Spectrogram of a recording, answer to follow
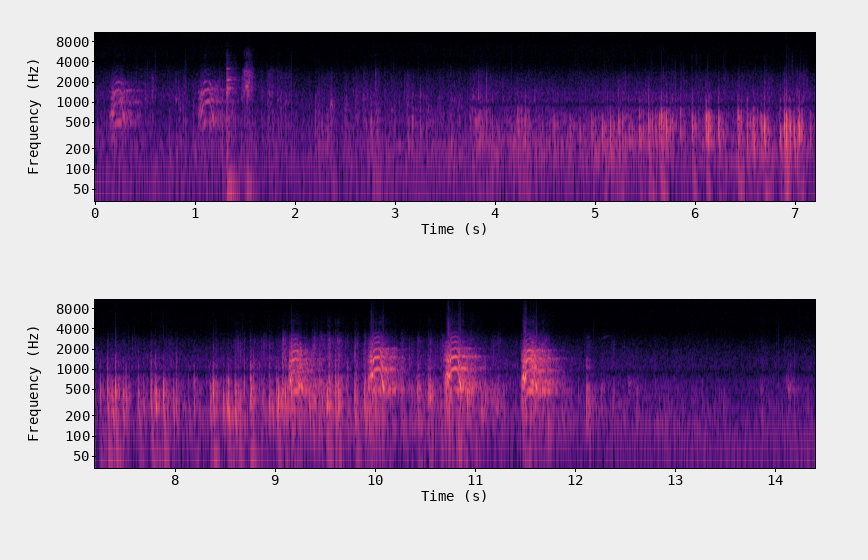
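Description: Horses galloping closer on dirt, the hoofbeats growing louder through the middle, while a dog barks: a few barks at the start and three loud barks near the end.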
